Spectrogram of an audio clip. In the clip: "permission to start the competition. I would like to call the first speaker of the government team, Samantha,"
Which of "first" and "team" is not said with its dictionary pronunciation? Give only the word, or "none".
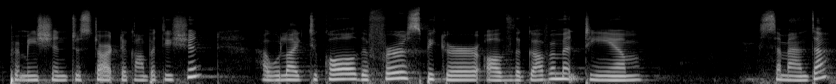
none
